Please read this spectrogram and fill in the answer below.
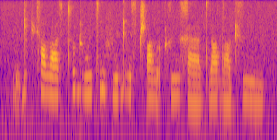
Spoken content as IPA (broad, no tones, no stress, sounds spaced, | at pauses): ɾ ḭ ɖ a ʈ kʰ i ðˤ ɨː s tʰ u ɖʱ u i̯ tʼ i f i ɖʱ e s t͡ʃʼ a ðˤ ṵ ʈ x ʉː x aː kʷʼ eː dˤ eː ʈ x ɨː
